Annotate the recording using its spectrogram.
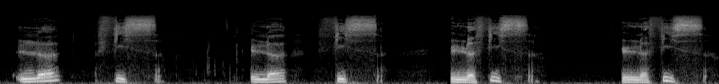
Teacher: So it's le, and then even if you've got this L, well, basically you don't pronounce it, and then strangely you pronounce the final S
